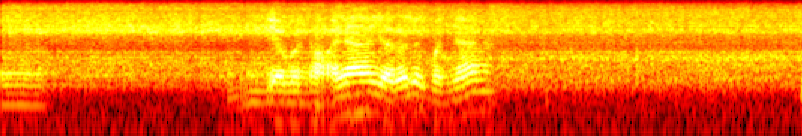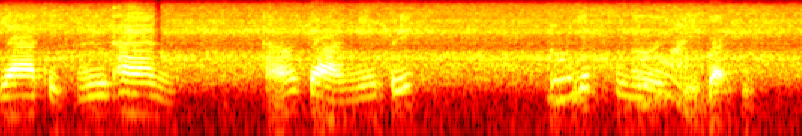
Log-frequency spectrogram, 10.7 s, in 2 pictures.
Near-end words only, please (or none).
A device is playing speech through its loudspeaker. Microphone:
đúng đúng rồi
